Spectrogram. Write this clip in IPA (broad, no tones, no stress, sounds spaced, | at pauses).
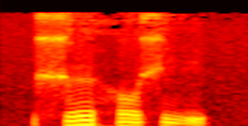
ʃ ʏ h o ʃ i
